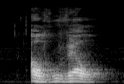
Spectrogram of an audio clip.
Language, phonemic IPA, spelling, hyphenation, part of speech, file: Dutch, /ˌɑl.ɦuˈʋɛl/, alhoewel, al‧hoe‧wel, conjunction, Nl-alhoewel.ogg
- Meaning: although, albeit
